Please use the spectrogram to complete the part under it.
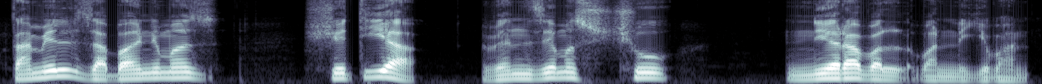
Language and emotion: Kashmiri, neutral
